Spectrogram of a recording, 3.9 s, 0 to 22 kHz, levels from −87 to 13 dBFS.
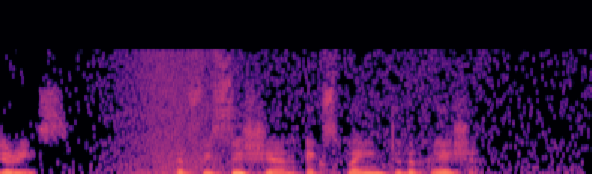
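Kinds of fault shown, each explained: Overdone noise removal: aggressive denoising mutes bands near the noise floor throughout, leaving near-silent gaps with twinkling specks and a patchy, holed spectrogram between harmonics.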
